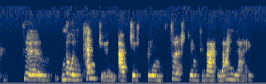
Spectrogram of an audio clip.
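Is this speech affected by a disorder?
Yes: Usher syndrome (deafblindness), profoundly deaf since birth; genetic, progressive, profoundly deaf from birth, tunnel vision noticed at age 9, cochlear implants after 30 years; 5% vision in both eyes, uses cane, hears via cochlear implants, sometimes removes them.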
